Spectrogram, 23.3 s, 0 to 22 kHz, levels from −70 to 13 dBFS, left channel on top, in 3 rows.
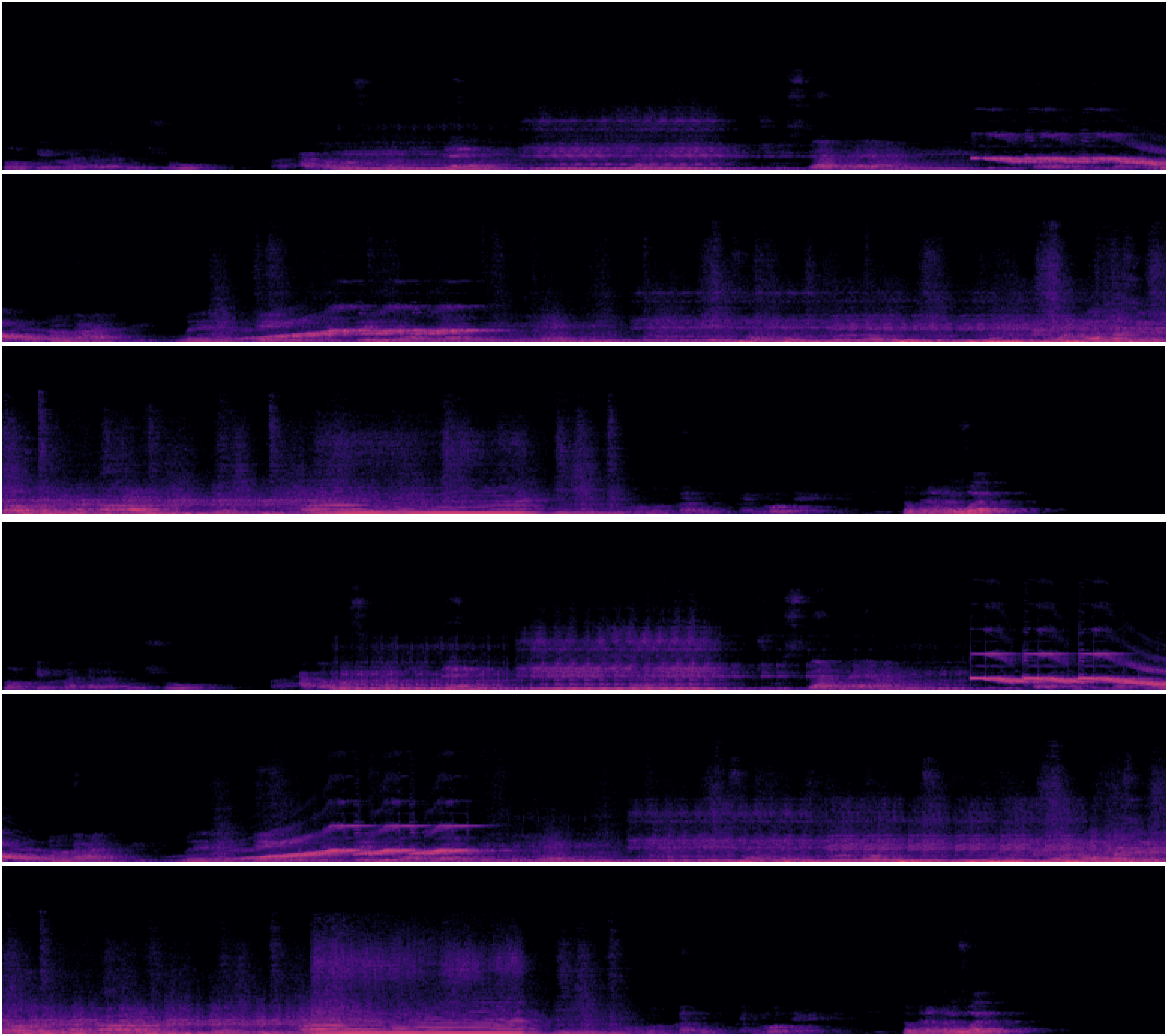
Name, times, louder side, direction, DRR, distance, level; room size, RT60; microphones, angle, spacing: voice 1, 0.0-1.3 1.8-3.4 4.1-8.7 9.3-12.0 12.3-16.5 17.5-21.9, equal, 45° right, -4 dB, 0.8 m, -40 dB
sound 1, 2.2-8.5 8.8-19.0, right 3 dB, 70° right, 0.3 m, -33 dB
voice 2, 8.1-8.5 8.9-9.3 14.6-16.6 16.9-17.1 19.2-20.0 21.5-22.1, left 1 dB, 10° left, -6 dB, 0.4 m, -34 dB
sound 2, 9.1-19.6, equal, 40° left, 0.9 m, -28 dB
3.2 x 2.2 x 2.4 m, 0.90 s
head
